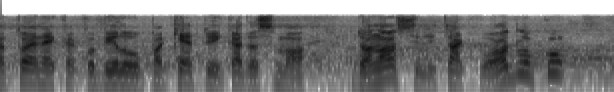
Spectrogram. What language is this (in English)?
Serbian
